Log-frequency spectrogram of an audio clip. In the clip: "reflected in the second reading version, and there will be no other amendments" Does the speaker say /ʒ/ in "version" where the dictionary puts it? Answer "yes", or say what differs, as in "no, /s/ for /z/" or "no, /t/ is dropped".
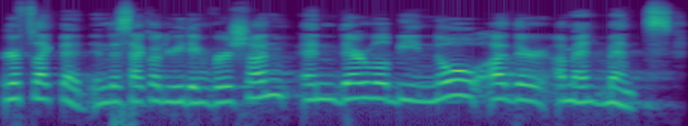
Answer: no, /ʃ/ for /ʒ/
